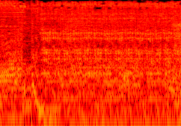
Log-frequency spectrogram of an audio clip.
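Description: Cartoon soundtrack: background music over a low, steady rumble.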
